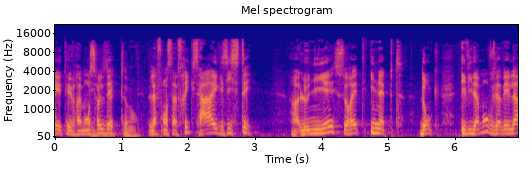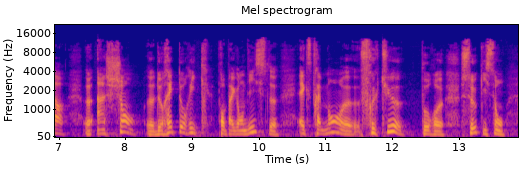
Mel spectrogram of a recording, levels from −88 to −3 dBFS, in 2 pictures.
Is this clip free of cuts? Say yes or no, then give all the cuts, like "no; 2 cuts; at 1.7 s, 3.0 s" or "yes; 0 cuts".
yes; 0 cuts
